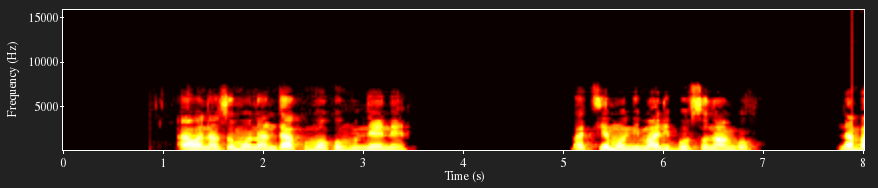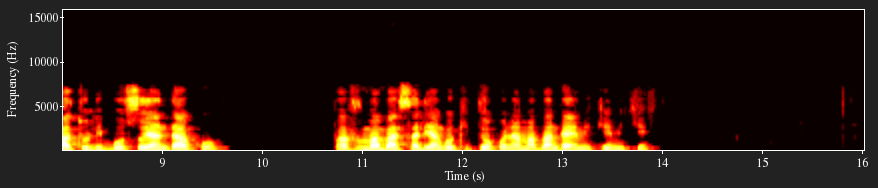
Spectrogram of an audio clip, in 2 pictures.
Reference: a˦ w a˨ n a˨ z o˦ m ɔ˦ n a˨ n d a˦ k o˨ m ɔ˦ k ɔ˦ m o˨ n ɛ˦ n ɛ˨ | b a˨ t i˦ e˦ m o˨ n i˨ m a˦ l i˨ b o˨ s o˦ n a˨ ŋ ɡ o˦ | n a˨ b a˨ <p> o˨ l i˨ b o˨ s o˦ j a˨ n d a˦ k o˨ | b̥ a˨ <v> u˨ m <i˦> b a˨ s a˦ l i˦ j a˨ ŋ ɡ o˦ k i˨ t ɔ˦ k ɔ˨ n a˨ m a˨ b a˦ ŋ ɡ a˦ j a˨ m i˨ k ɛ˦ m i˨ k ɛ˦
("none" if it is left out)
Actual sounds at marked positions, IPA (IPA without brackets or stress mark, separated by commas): t, v, a˦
